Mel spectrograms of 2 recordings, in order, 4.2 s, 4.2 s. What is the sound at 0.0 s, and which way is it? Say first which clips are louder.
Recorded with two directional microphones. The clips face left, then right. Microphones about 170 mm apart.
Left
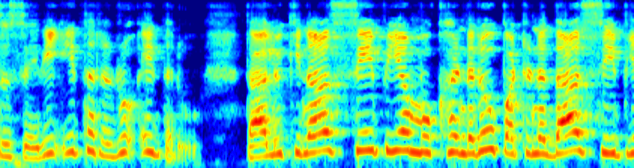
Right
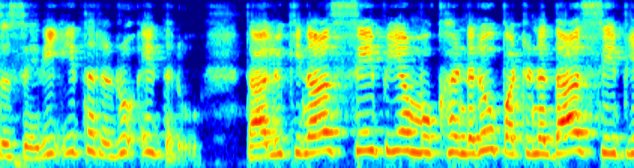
Speech: left 2 dB; 15° left (ahead or behind).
